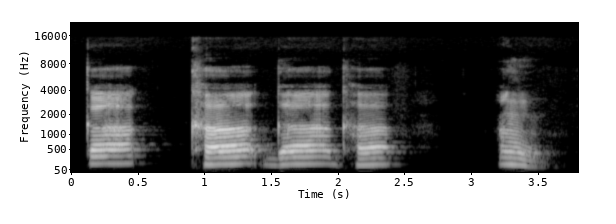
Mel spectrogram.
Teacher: ये सभी वर्ण हैं कंठीय हैं, क्योंकि इनका उच्चारण स्थान कंठ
